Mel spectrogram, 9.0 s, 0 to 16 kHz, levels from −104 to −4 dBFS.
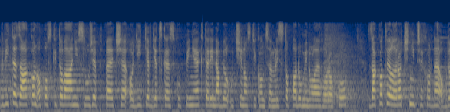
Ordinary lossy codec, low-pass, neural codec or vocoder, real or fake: AAC, 64 kbps; 7.2 kHz; none; real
